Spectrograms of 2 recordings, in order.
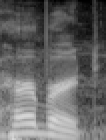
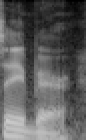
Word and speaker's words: Hebert: Not Herbert, Hebert, but it's pronounced Hebert.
